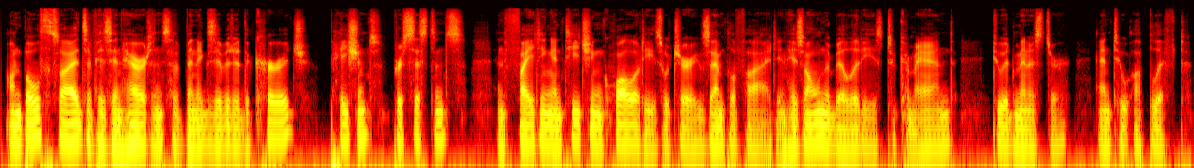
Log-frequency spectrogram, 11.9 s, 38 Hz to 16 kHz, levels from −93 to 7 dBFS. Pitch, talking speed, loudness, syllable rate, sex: 85 Hz, 160 wpm, -21 LUFS, 5.9 syllables/s, male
